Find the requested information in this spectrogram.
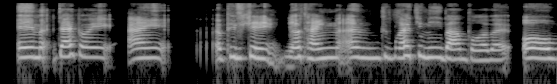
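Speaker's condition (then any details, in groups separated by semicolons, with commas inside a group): Cerebral palsy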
